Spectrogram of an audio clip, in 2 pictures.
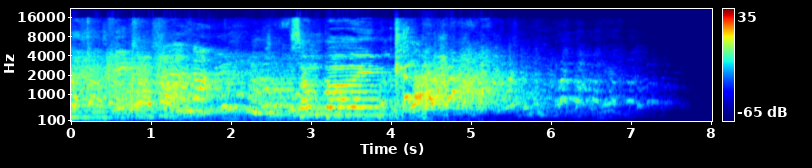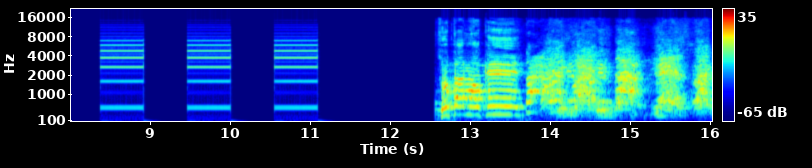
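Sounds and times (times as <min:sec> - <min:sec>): group laughter and chatter: 0:00.0 - 0:07.7.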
